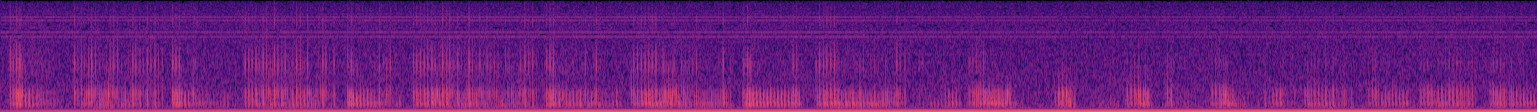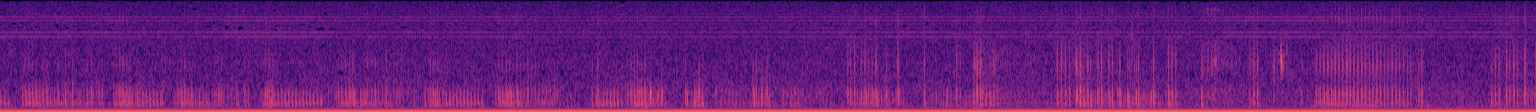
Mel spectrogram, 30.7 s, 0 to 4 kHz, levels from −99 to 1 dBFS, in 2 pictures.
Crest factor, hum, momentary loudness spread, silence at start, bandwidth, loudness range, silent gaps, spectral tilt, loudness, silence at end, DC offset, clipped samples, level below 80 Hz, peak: 22 dB; none; 7 LU; 0 s; 4 kHz; 3 LU; none; -5 dB/octave; -47 LUFS; 0 s; 1%; under 0.1%; -64 dBFS; -22 dBFS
